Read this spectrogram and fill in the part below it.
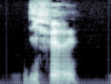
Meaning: past participle of différer
- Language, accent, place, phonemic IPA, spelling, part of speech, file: French, France, Lyon, /di.fe.ʁe/, différé, verb, LL-Q150 (fra)-différé.wav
